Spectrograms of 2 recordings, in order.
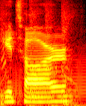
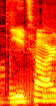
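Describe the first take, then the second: First: The first syllable has a short 'ih' vowel. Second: The first syllable has a long 'ee' vowel. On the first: The speaker calls it wrong. "not Guitar" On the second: The speaker calls it right. "his name is Guitar, It is G E E T A R"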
